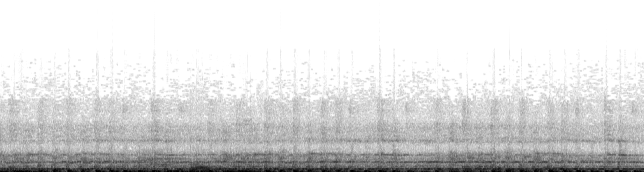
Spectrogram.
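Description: Live band playing a droning piece: held low and middle tones under a fast, even pulse.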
